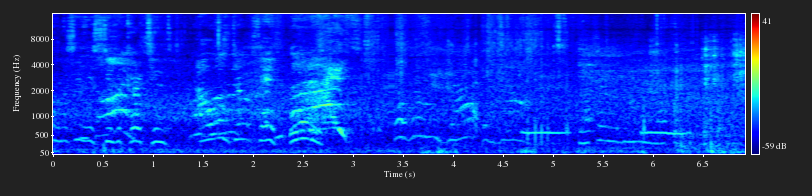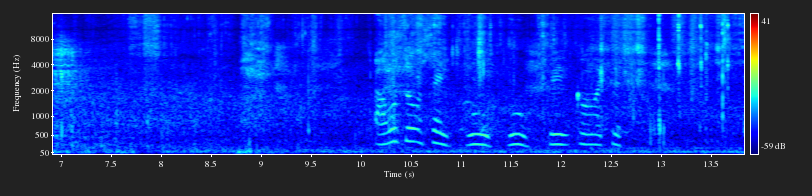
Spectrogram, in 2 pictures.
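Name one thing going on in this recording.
A young boy talks playfully, close to the microphone.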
